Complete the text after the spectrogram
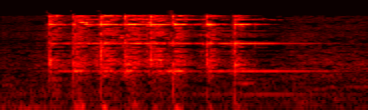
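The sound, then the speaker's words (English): A small bell rings rapidly, about eight quick bright strikes in a second, then its metallic tone lingers and fades away. Fairly clear, with no voices. “One of them is the maid and the other one is rings the bell.”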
